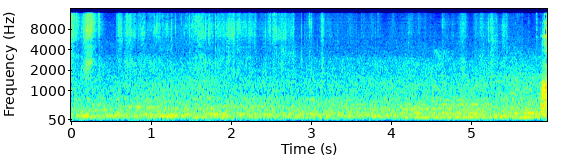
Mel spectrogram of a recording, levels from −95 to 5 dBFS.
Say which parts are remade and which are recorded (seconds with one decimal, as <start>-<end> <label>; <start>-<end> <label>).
0.0-0.8 remade; 0.8-1.9 recorded; 1.9-5.5 remade; 5.5-6.0 recorded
